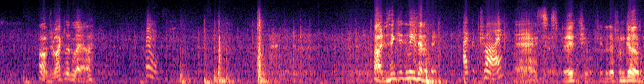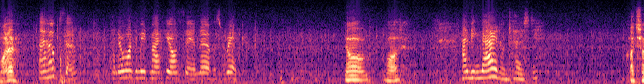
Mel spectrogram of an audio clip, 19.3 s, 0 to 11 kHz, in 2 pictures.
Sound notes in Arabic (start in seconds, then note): 2.7 صوت النافذة تنفتح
